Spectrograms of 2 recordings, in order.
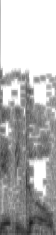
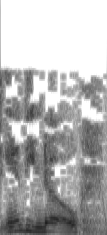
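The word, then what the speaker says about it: Ngo: I actually thought it was pronounced where the N was silent. It was Andy Go. The G is silent. It's Andy No.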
